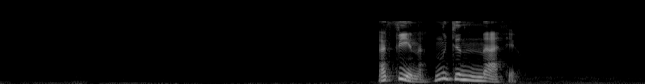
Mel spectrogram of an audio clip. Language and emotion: Russian, angry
